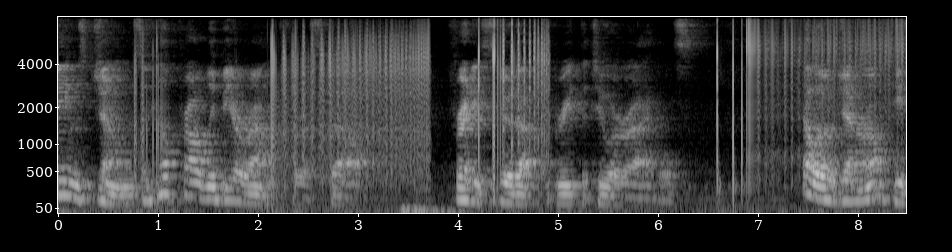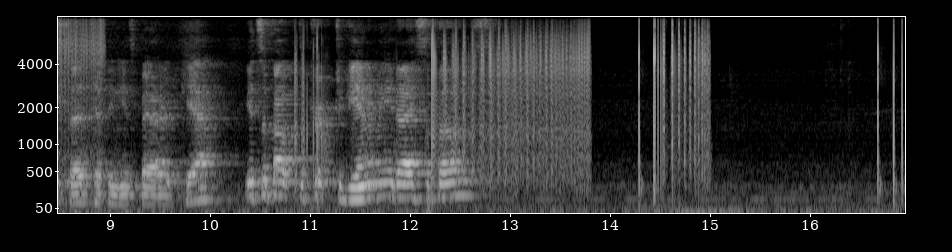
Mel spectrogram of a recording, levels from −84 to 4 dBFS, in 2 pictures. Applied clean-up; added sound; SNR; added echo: none; Coin (dropping); 3 dB; reverberation time 0.8 s.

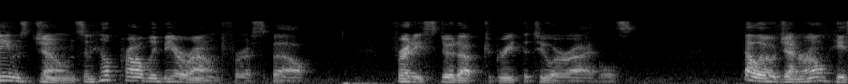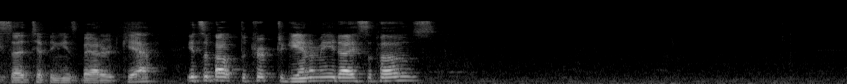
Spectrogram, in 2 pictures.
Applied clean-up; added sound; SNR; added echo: none; none; none; none.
